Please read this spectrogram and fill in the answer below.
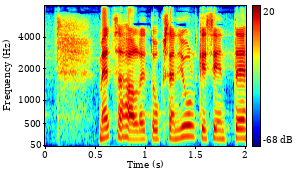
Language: Finnish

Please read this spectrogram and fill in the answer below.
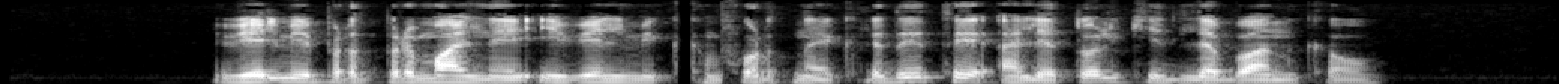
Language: Belarusian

